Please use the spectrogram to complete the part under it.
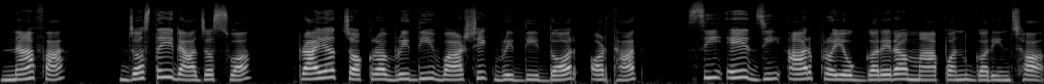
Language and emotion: Nepali, neutral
